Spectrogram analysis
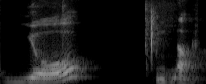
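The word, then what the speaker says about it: יונה: Et le Vav se prononce Yo, O. Le Nun se prononce Ne. Et le He final se prononce A. Enfin, il se prononce, non, il est muet, mais en fait, il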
